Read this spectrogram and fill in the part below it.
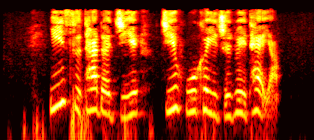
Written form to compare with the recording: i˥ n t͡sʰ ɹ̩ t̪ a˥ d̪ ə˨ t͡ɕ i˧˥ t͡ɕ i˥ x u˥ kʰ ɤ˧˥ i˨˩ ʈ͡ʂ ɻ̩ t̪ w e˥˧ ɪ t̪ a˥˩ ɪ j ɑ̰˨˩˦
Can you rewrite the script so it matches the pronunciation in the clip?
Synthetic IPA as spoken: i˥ n t͡sʰ ɹ̩ t̪ʰ a˥ d̪ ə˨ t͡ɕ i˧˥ t͡ɕ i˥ x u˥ kʰ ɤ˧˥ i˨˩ ʈ͡ʂ ɻ̩ t̪ w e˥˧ ɪ t̪ʰ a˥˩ ɪ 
